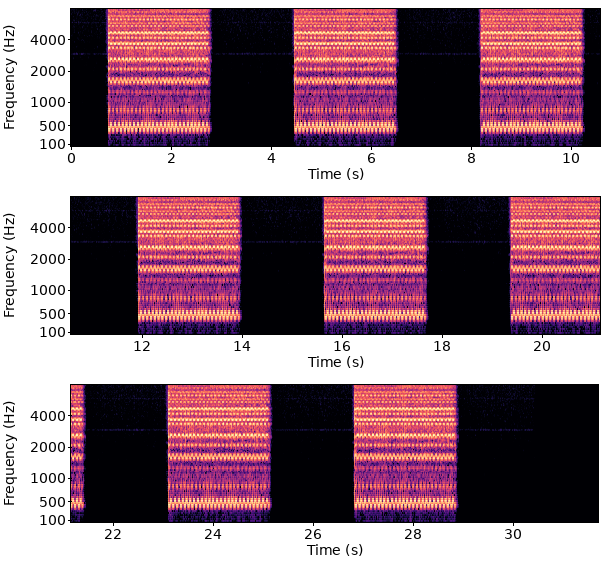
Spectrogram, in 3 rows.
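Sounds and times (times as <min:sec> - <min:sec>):
telephone ringing: 0:00.8 - 0:02.8, 0:04.5 - 0:06.6, 0:08.2 - 0:10.3, 0:11.9 - 0:14.0, 0:15.6 - 0:17.8, 0:19.4 - 0:21.5, 0:23.1 - 0:25.2, 0:26.8 - 0:29.0.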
